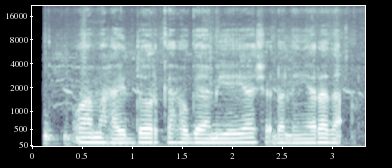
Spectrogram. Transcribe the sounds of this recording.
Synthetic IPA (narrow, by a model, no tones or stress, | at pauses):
wɑːmɑħɑjd̪ɔːrkʰɐɦɔɡaːmɪjɛjaːʃɐ̰ɖɐlɪnjɐɾɐðɐ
